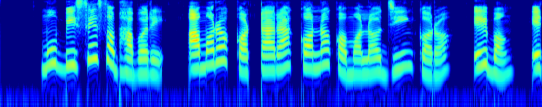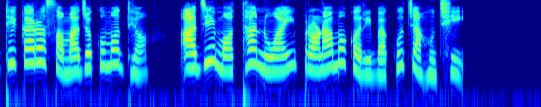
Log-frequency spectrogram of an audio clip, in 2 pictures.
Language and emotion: Odia, neutral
